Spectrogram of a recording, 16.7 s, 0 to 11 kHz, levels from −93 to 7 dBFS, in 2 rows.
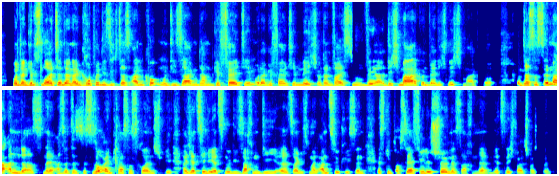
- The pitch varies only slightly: No, average, 4.4 semitones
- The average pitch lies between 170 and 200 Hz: Yes, medium, 185 Hz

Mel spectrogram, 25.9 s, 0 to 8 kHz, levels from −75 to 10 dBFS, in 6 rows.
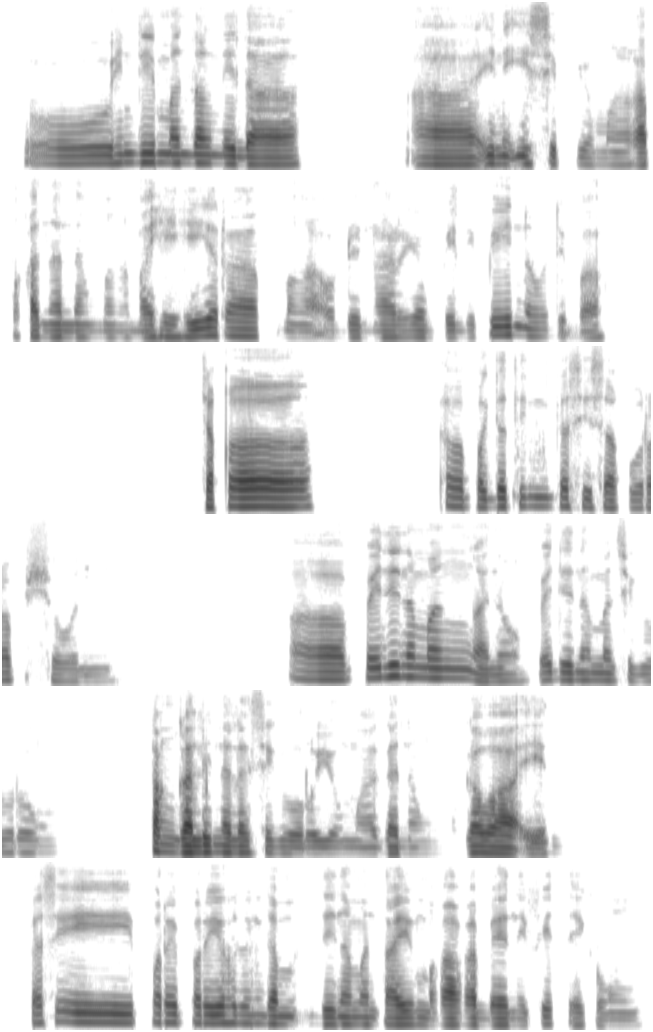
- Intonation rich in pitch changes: No, average, 4.1 semitones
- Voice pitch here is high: No, low, 120 Hz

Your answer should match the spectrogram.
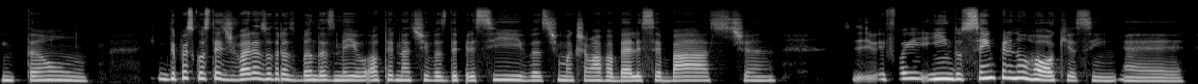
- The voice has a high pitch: Yes, high, 195 Hz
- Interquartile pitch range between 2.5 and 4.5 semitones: Yes, average, 4.1 semitones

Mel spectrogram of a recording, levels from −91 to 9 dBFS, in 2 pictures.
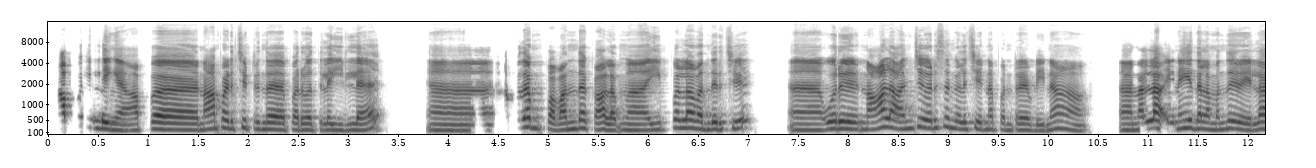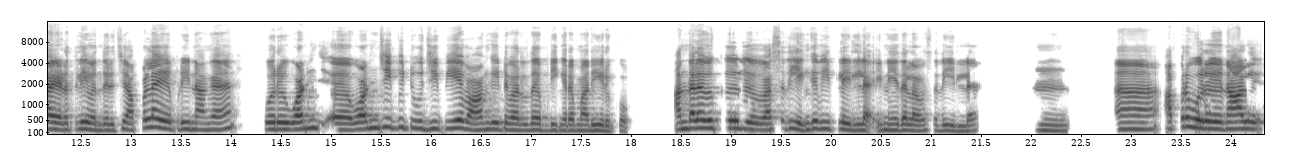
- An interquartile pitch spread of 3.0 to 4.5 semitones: Yes, average, 3.7 semitones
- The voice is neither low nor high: No, high, 220 Hz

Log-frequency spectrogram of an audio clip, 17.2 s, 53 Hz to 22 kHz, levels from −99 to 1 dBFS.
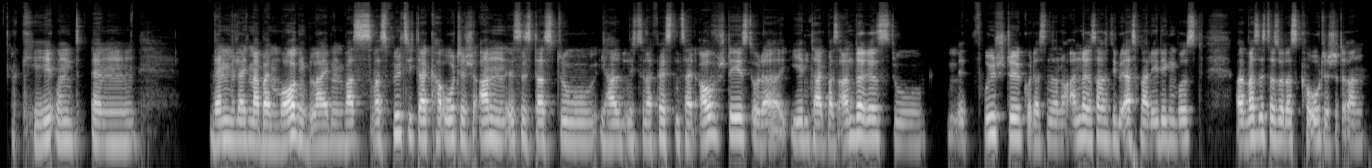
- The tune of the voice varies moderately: No, narrow, 2.0 semitones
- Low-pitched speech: No, medium, 145 Hz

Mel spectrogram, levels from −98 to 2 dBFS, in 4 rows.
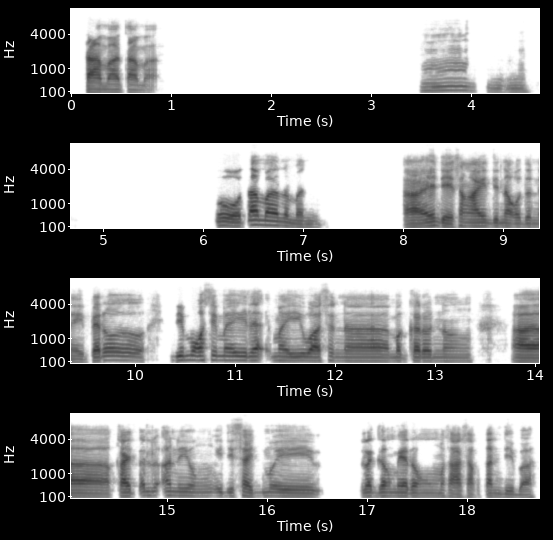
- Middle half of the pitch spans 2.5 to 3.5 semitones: Yes, average, 3.1 semitones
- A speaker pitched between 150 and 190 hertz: No, low, 130 Hz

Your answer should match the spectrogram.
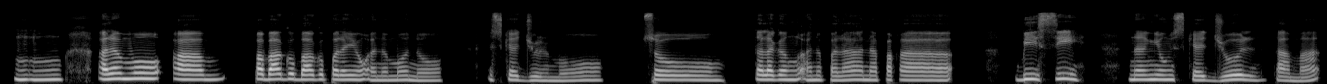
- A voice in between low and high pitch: No, high, 210 Hz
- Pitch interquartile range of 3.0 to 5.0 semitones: No, narrow, 2.4 semitones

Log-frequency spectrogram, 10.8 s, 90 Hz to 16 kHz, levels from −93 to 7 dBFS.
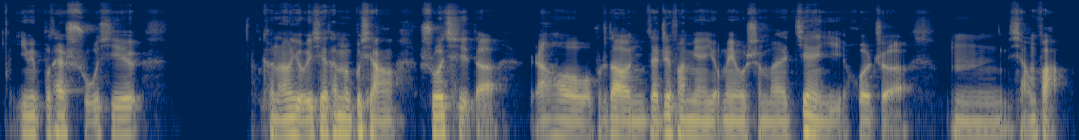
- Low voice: Yes, very low, 95 Hz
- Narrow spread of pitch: Yes, narrow, 2.3 semitones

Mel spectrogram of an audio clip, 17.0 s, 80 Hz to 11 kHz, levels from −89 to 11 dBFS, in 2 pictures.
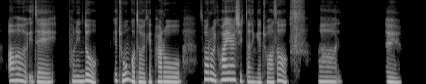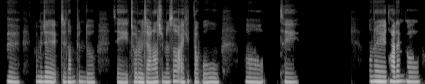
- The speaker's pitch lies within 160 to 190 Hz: Yes, medium, 185 Hz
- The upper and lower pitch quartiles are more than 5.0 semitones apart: No, narrow, 2.5 semitones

